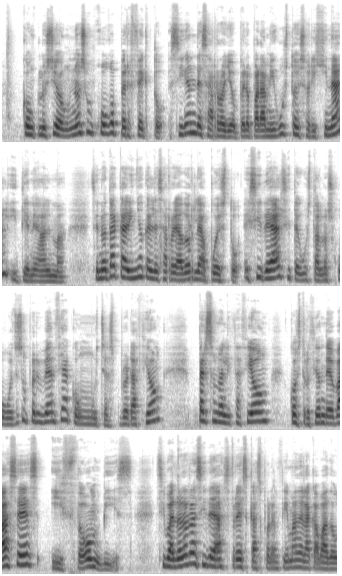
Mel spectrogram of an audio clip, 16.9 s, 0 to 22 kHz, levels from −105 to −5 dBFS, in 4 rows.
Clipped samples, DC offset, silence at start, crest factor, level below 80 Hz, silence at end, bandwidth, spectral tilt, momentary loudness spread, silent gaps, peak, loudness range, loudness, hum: under 0.1%; under 0.1%; 0.05 s; 24 dB; -82 dBFS; 0 s; over 20 kHz; -3.5 dB/octave; 12 LU; none; -10 dBFS; 4 LU; -35 LUFS; none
